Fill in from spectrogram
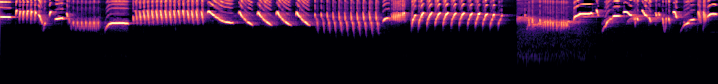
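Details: Canary song used to teach young canaries and coax silent ones: dense trills, whistled sweeps and buzzy rolls in quick succession, with a short noisy rasp near five seconds.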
